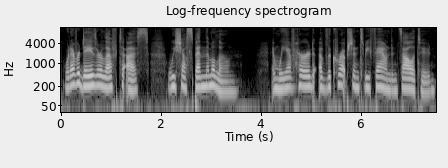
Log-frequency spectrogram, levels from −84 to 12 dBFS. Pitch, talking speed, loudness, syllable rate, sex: 180 Hz, 185 wpm, -19 LUFS, 5.2 syllables/s, female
